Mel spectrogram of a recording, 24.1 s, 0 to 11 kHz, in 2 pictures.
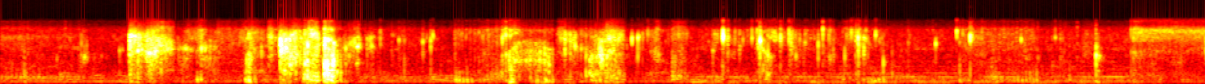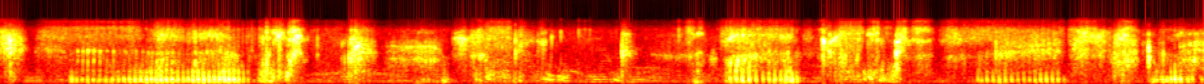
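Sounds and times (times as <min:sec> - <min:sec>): dog snoring: 0:04.3 - 0:07.2, 0:11.3 - 0:24.0
dog breathing noises: 0:11.3 - 0:24.0.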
